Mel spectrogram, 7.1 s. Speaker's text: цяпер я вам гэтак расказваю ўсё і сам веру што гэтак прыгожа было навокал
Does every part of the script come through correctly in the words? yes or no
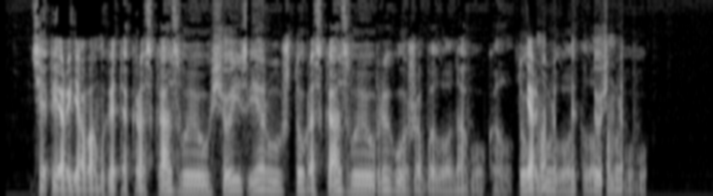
no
